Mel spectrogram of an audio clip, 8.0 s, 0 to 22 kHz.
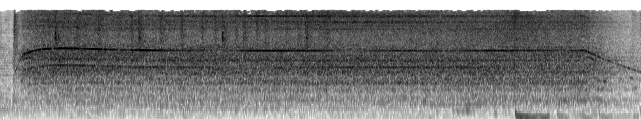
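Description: Xiaomi Mi Handheld Vacuum Cleaner 1C running with its brush nozzle, a steady high motor whine. It spins up just after the start and winds down, falling in pitch, near the end as it is switched off.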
